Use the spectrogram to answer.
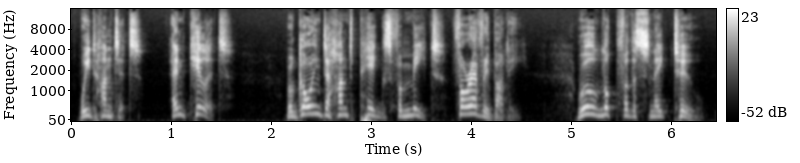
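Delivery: a boy leader waving away the snake fears, lightly voiced; Jack, cocky and dismissive. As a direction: brush off the beast talk with swagger. Jack speaks to the assembly.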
